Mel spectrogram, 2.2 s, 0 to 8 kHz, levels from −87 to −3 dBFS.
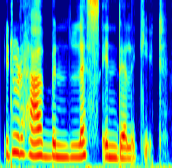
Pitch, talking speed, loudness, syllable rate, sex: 225 Hz, 165 wpm, -17 LUFS, 5.1 syllables/s, female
